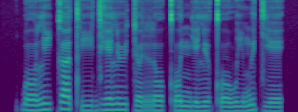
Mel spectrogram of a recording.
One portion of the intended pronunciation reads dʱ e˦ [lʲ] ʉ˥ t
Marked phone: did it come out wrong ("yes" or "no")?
yes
